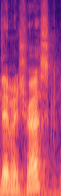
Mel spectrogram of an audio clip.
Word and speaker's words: Dimitrescu: Because it sounded like she just sucker punched the Lady Dimitrescu. Yeah, I think that's the actual pronunciation. – Oh, the U is silent? – Yeah.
